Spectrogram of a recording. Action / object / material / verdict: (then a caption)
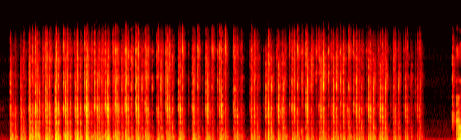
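tap / paper coffee cup with lid / paper / none. Long decorated acrylic nails rapidly tap and scratch the side of a large white McCafe paper cup with a red snowflake print and lid, held in one hand and likely filled with a drink. The result is a dense, crisp clicking patter with bright papery ticks and short dry decays. It stops briefly near the end before a final louder burst.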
